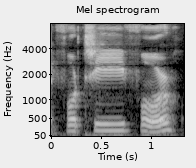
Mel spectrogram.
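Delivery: ordinary delivery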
